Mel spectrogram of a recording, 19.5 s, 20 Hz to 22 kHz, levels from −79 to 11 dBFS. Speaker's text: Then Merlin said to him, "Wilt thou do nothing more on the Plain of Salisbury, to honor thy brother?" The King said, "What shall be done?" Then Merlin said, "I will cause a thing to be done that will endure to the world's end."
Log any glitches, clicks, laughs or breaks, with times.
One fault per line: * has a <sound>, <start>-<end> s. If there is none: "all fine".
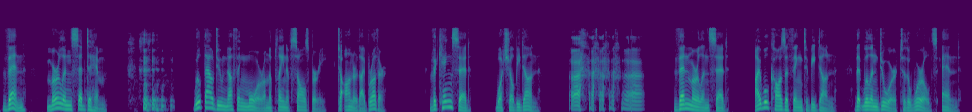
* has a laugh, 2.6-3.5 s
* has a laugh, 11.4-12.9 s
